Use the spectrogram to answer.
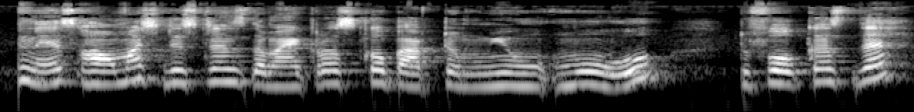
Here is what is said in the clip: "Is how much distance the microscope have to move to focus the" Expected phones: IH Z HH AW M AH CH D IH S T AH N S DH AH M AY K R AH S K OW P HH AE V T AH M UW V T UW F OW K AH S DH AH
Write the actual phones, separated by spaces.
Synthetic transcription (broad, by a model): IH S HH AW M AH CH D IH S T AH N S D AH M AY K R AH S K OW P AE F T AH M UW V T UW F OW K AH S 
